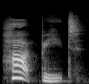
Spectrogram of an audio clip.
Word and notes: heartbeat: British English

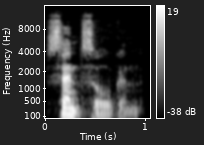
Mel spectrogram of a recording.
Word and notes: sense organ: British English

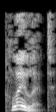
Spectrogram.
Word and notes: playlet: British English

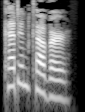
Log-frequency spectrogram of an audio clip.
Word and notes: cut and cover: British English

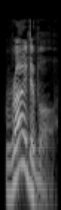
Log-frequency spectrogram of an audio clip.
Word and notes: ridable: British English

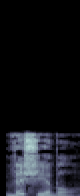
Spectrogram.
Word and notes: vitiable: British English

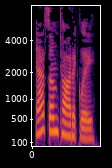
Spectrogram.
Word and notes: asymptotically: British English

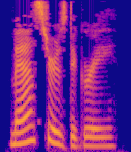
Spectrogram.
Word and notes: master's degree: British English

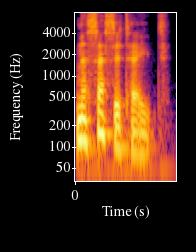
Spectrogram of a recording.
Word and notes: necessitate: British English

